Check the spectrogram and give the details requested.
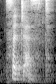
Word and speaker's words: suggest: Sugest.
